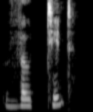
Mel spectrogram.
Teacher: this word voted, we've got the dental consonant t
